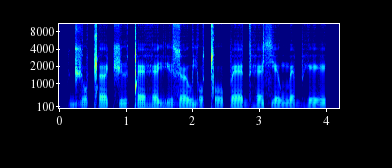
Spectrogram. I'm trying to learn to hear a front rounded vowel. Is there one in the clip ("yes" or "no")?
yes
